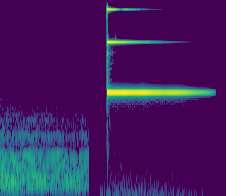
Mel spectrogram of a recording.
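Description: The tail of an outro music chord fading out, then about a second in a single bright, high sound-effect ding that rings for about a second and dies away.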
